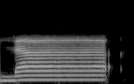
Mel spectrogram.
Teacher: It's called a madda, and we need to extend it or make it long for about 4 seconds. So 3 to 4 seconds.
